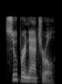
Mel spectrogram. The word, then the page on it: supernatural: sùːpə r nǽtʃərəl; スーパァナチュラル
